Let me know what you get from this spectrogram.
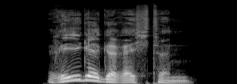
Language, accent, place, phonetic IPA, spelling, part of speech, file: German, Germany, Berlin, [ˈʁeːɡl̩ɡəˌʁɛçtn̩], regelgerechten, adjective, De-regelgerechten.ogg
- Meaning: inflection of regelgerecht: 1. strong genitive masculine/neuter singular 2. weak/mixed genitive/dative all-gender singular 3. strong/weak/mixed accusative masculine singular 4. strong dative plural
